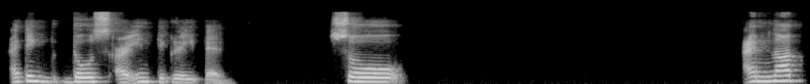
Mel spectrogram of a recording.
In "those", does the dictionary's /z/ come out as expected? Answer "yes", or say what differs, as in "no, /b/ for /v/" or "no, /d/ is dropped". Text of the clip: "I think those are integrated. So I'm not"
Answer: no, /s/ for /z/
